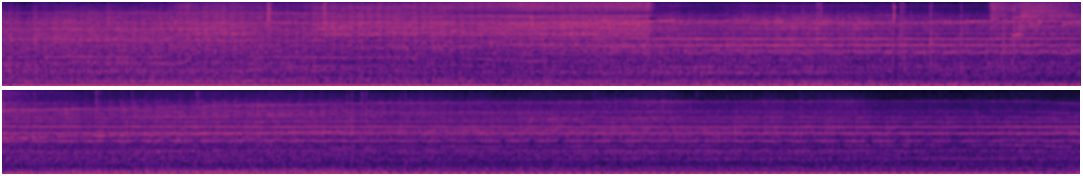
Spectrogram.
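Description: Union Pacific maintenance-of-way train rolling through a grade crossing: a heavy low rumble of locomotive and wheels on rail, with steady ringing tones of the crossing's warning bell. A fast regular pulsing joins in over the second half.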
